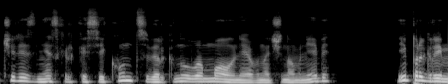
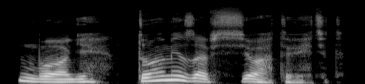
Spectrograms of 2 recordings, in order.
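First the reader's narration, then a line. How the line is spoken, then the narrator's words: Exhausted hoarse rasp. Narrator (Russian): прохрипела умотавшаяся зеленоволосая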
